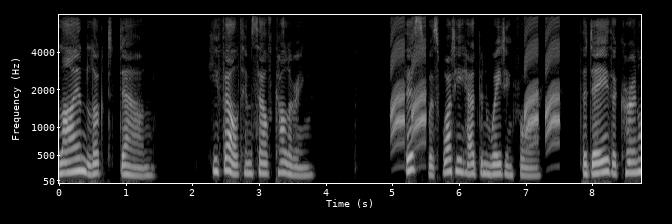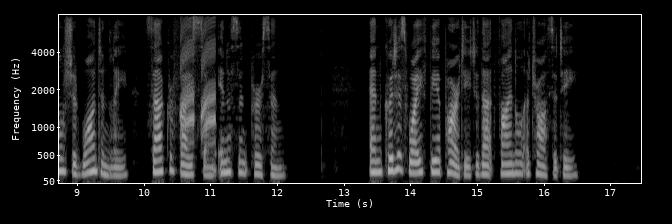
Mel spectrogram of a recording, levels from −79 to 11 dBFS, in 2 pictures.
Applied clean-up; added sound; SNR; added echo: classical method Wiener filter.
